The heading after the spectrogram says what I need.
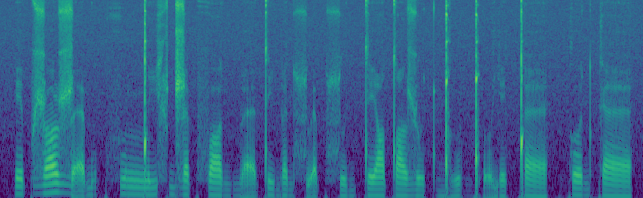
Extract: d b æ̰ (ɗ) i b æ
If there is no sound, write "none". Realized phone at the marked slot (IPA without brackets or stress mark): t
